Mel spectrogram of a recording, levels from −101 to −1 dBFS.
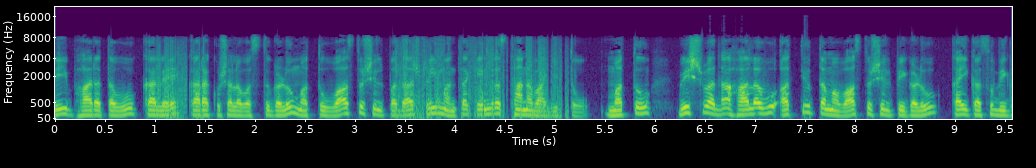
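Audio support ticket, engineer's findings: Loose connector crackle, 1.0–1.5 s (just before "ವಸ್ತುಗಳು ಮತ್ತು") and 3.4–5.2 s: intermittent contact making and breaking, chopping the signal into irregular scratchy bursts.

Repeated packet loss, 6.46–7.53 s: packets repeatedly dropped or late, each hole (longest about 24 ms) patched by extending prior audio. The result is choppy, robotic sound, with roughly an eighth of the span concealed.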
